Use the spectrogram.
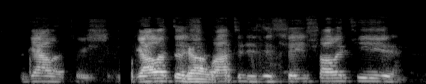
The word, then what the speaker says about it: Gálatas: tiver errado galos galact é como que pronuncia o que o livro bíblica é Gálatas Gálatas Gálatas 4:16 fala que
